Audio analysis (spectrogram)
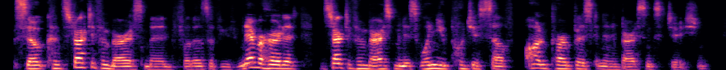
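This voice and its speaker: Talking very fast with hardly any pauses, a man has a fairly high pitch, a bright, sharp tone, ordinary pitch variation and big swings in loudness. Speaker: storytelling coach. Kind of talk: interview.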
